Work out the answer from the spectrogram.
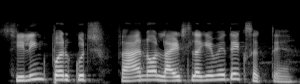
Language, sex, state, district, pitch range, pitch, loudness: Hindi, male, Jharkhand, Ranchi, 180-215 Hz, 200 Hz, -16 LUFS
